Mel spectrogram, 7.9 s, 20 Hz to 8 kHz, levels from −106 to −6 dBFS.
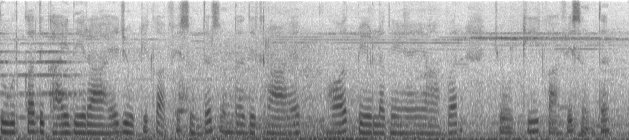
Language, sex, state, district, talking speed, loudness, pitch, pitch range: Hindi, female, Uttar Pradesh, Etah, 185 wpm, -37 LUFS, 175 Hz, 160-185 Hz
